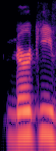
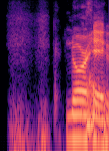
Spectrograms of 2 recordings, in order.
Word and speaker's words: Norge: So so your next one was Colson Montgomery, Garrett Crochet, Brian Ramos, and Nergy Vera. Norge Vera.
